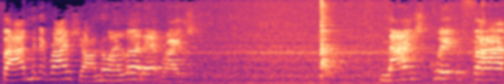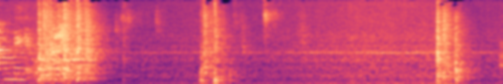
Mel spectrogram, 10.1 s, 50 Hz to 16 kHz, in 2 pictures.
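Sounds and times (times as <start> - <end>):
steady low hum: 0.0 - 10.0
knocks of kitchen items handled: 7.0 - 7.4, 9.4 - 9.8.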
